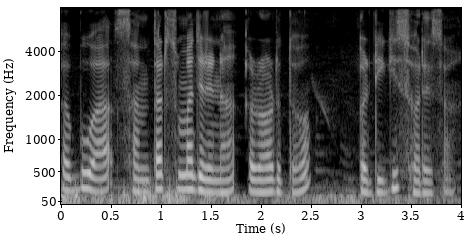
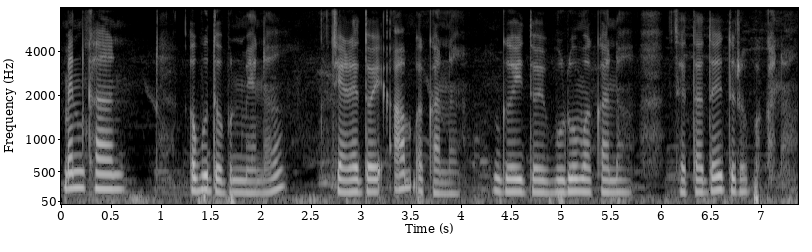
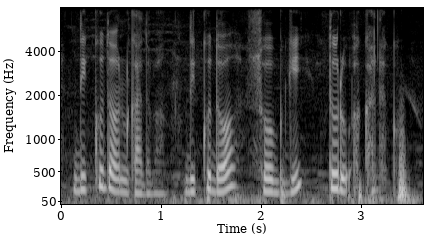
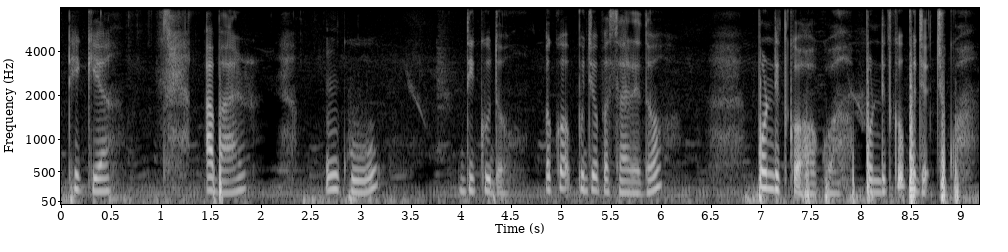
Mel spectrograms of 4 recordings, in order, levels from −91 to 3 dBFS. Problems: background sounds at intervals, background conversations at intervals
